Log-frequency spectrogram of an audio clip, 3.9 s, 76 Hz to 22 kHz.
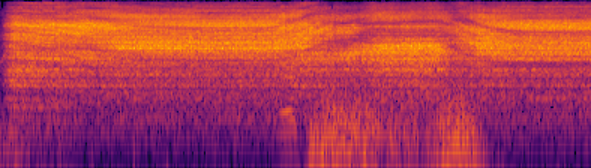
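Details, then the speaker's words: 2009 Mercury Milan, 67,000 mi, codes P0410/P0491, after a new secondary air diverter valve is fitted: with the valve opened by hand vacuum pump and the air pump energized, strong, steady rush of air at the outlet that did not flow before; normal secondary air flow. "flowing out of there great, which it did not do before. So, there's my pretty much confidence that it's fixed."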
